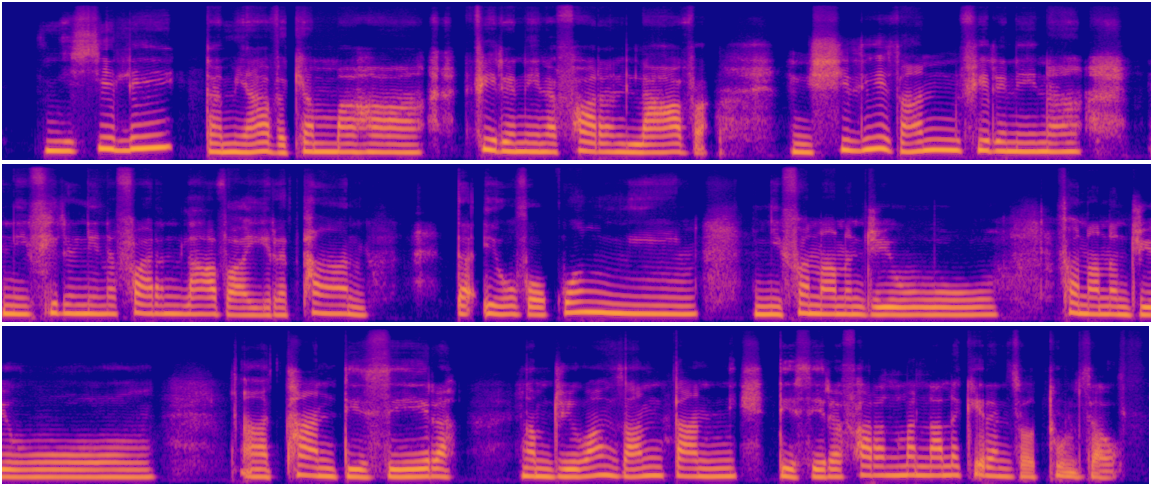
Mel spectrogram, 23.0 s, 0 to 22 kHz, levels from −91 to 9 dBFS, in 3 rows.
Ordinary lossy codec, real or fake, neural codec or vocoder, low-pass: none; fake; codec, 44.1 kHz, 7.8 kbps, DAC; 19.8 kHz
